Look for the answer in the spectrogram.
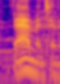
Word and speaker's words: badminton: No, I didn't know there was an N in there. – Yeah, badminton. That's how it's spelled.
